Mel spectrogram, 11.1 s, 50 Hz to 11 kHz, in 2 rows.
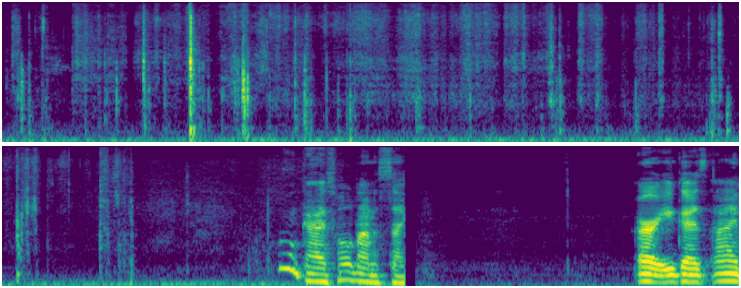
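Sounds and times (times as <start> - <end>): paper rustling: 0.0 - 7.6.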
